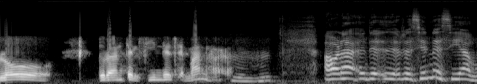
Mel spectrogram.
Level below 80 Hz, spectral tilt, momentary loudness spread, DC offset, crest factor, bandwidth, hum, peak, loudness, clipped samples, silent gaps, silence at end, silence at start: -58 dBFS; -5.5 dB/octave; 16 LU; under 0.1%; 16 dB; over 20 kHz; none; 0 dBFS; -17 LUFS; under 0.1%; none; 0 s; 0 s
